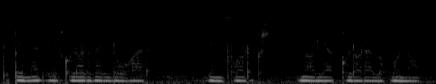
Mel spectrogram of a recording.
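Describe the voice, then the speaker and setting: Everything is whispered. The pace is fairly slow. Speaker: ASMR creator. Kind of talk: whispered book reading.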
